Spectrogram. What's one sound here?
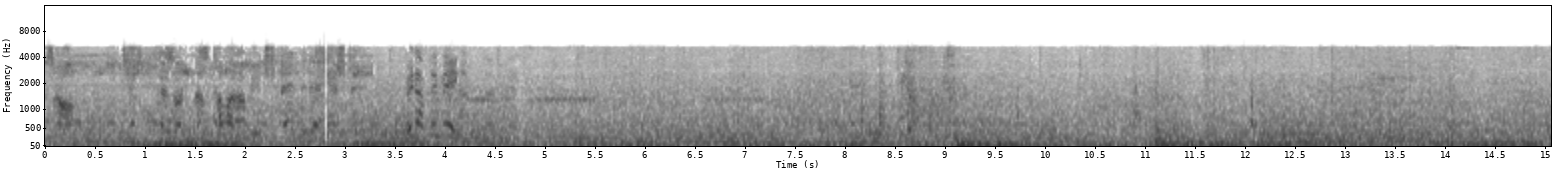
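Explosions rumble and fires roar in the distance.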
